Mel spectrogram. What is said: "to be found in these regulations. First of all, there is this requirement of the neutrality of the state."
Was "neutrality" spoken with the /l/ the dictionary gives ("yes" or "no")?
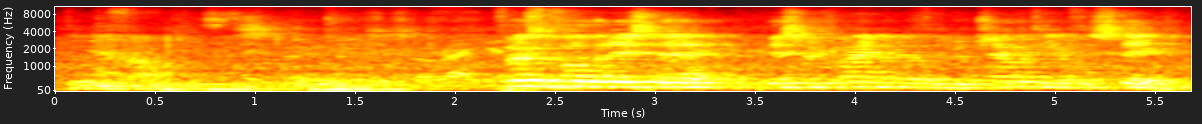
yes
